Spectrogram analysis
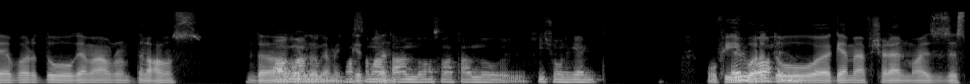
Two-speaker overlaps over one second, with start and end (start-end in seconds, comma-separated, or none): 2.7-4.0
